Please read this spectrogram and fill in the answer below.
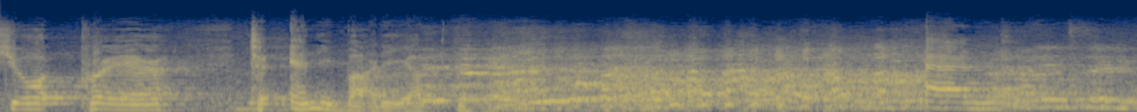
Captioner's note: audience laughs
